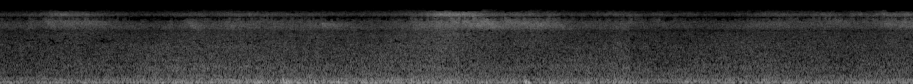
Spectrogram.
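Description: Waves surge on Lake Michigan beside the St. Joseph Lighthouse in freezing wind, a steady, loud, broadband roar of surf mixed with gusting wind noise on the microphone throughout.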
